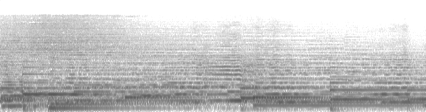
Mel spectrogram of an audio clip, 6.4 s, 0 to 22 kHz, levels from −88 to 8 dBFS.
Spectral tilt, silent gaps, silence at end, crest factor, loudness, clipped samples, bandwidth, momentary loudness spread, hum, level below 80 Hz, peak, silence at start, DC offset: -5.5 dB/octave; none; 0 s; 14 dB; -32 LUFS; under 0.1%; 13.5 kHz; 6 LU; none; -60 dBFS; -18 dBFS; 0 s; under 0.1%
